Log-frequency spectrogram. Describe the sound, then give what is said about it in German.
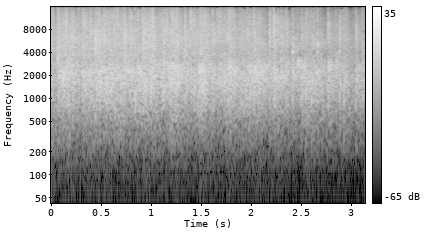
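Children clap together in a classroom, a steady, dense patter of many hands that holds at an even level for the whole stretch without pause. “Die Kinder klatschten”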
